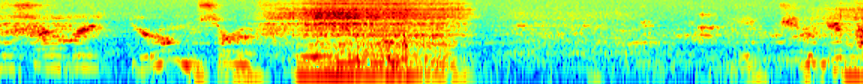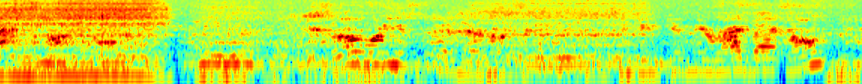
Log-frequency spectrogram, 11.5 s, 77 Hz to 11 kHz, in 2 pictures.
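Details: Man snoring while sleeping after a 13-hour night shift: low, rumbling snores repeating with the breaths, with a television playing in the background.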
